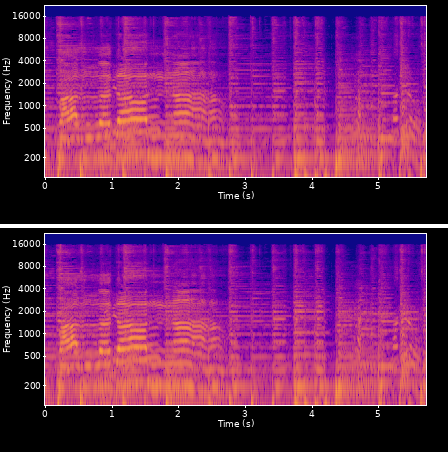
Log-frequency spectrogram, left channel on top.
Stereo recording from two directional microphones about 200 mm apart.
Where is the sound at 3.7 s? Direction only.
35° left (ahead or behind).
